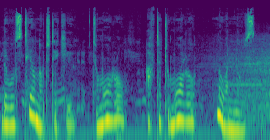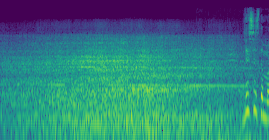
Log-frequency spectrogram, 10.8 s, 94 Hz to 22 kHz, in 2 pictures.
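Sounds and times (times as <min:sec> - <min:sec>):
speech: 0:00.1 - 0:05.3, 0:10.3 - 0:10.7
large white cargo plane engines roaring while arriving on the tarmac: 0:03.9 - 0:10.7.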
